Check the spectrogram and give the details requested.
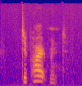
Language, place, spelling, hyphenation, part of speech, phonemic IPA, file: English, California, department, de‧part‧ment, noun, /dɪˈpɑɹtmənt/, En-us-department.ogg
- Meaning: 1. A part, portion, or subdivision 2. A distinct course of life, action, study, or the like 3. A specified aspect or quality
